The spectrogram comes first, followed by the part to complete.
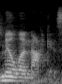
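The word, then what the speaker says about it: Milonakis: Milanakis, yeah.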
